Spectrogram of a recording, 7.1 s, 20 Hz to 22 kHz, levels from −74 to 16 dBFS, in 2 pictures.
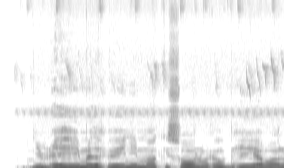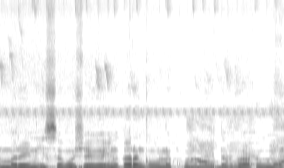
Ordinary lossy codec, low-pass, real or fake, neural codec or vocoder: none; none; fake; vocoder, 44.1 kHz, 128 mel bands every 256 samples, BigVGAN v2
